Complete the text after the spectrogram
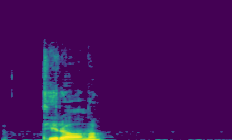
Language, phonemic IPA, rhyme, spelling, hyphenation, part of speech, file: Norwegian Bokmål, /tɪˈrɑːna/, -ɑːna, Tirana, Ti‧ra‧na, proper noun, NB - Pronunciation of Norwegian Bokmål «Tirana».ogg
